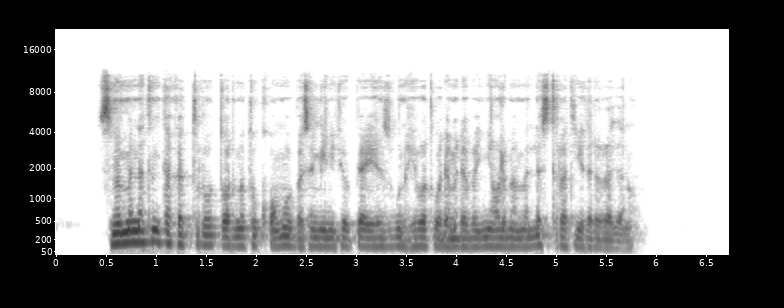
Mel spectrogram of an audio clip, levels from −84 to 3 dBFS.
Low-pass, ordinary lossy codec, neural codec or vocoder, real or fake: 10.8 kHz; Opus, 24 kbps; none; real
